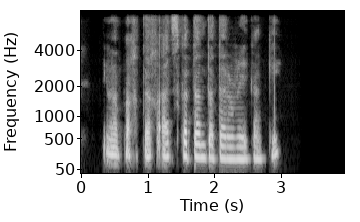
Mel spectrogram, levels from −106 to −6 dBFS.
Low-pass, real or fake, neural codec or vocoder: 7.2 kHz; fake; codec, 16 kHz, 8 kbps, FreqCodec, smaller model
